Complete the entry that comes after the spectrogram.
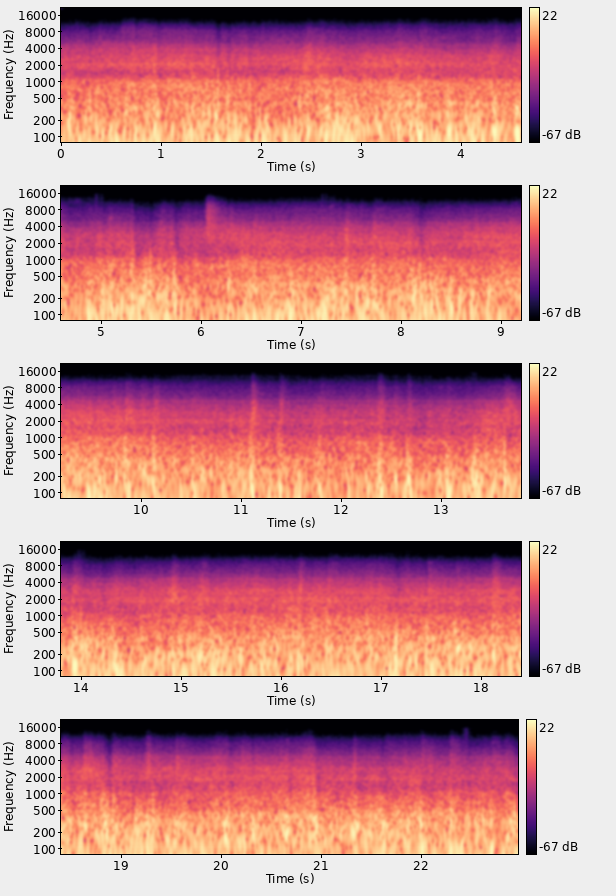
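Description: Electric multiple unit (EMU) local train running at speed, its wheels rumbling and clacking over the rails, heard from outside the coach with the air rushing past.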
